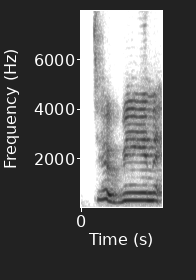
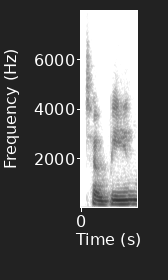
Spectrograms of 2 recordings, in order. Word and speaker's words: Tóibín: I'm not Irish, so I'm not going to say it with two syllables, or at least as I try to, it probably won't sound like two syllables. Tóibín is the author of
